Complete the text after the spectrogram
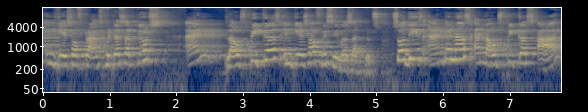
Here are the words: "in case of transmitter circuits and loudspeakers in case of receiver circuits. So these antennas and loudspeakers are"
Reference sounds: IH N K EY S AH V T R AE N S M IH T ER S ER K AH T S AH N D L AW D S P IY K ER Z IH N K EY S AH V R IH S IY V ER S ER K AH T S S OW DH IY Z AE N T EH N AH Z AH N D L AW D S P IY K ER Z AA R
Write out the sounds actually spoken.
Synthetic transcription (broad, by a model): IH N K EY S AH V T R AE N S M IH T ER S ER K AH T S AH N D L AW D S P IY K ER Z IH N K EY S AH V R IH S IY V ER S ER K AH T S S OW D IY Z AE N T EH N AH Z AH N D L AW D S P IY K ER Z AA R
